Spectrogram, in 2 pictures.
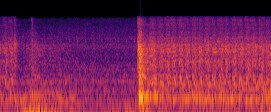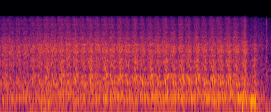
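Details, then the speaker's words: Barn-find Triumph Spitfire after carb clean and new jet fitted, cranking with throttle slightly open: even starter cranking with one sharp backfire pop, never catches; no start. "now let's see if it wants to do anything if I'm on the guest a little bit yep there's a backfire"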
